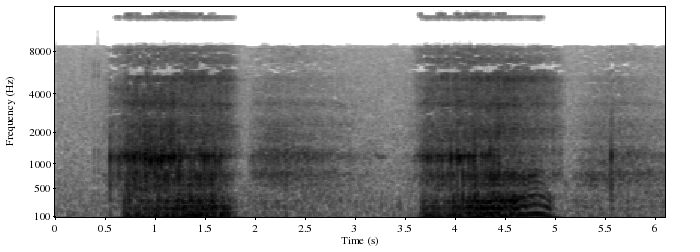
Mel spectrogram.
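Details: Boy asleep at a barber's shop: two loud, harsh, rattling snores on inhalation, separated by quieter breathing out, at about 20 breaths a minute: snoring.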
